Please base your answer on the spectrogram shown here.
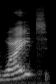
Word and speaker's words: white: we have the word White and the word house so let's look at those white has a silent h w h i t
